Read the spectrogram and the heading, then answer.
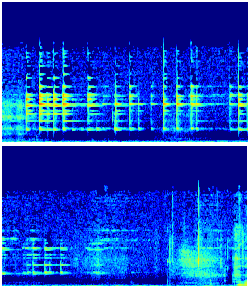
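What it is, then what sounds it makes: Ceramic coffee mug. Long pink nails tap the side of a matte black ceramic coffee mug, hollow and apparently empty, standing on a table. The result is a quick run of light, bright clinks with short ringing tones, over a low steady hum. Later come softer brushing sounds and a final tap.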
